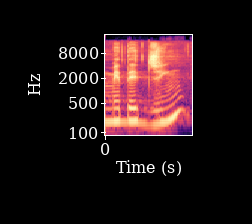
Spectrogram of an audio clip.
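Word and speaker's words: Medellín: supera o nosso e medelim que lá é pronunciado meded é a capital da Província montanhosa de montanhosa de de antióquia com uma população superior a 3.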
